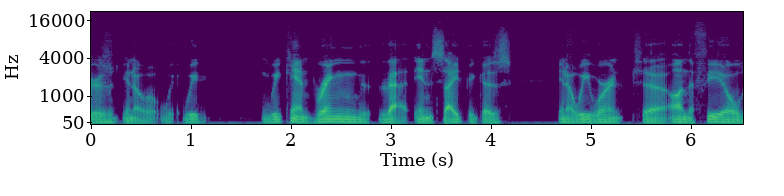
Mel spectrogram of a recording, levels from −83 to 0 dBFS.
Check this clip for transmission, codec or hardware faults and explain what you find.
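Listening through the recording, nothing stood out as a transmission, codec or hardware problem.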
